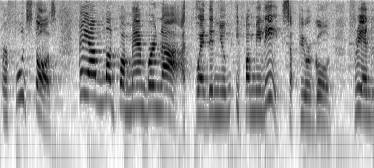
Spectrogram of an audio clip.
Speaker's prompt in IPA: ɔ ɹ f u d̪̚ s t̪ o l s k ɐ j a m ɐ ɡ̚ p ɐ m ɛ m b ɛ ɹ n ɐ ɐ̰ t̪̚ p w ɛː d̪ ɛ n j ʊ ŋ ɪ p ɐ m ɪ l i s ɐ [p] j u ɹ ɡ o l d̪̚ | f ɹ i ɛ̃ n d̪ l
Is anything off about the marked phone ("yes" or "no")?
no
